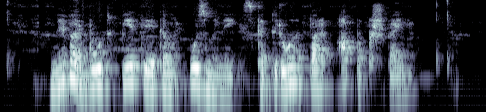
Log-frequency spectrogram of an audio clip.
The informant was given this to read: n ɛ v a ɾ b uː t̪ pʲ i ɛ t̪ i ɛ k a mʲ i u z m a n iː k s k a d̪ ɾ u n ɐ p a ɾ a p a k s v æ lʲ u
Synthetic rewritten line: n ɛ v a ɾ b uː t̪ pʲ i ɛ t̪ i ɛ k a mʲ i u z m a n iː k s k a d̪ ɾ u n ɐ p a ɾ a p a k ʃ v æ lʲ u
